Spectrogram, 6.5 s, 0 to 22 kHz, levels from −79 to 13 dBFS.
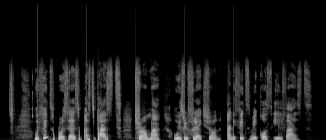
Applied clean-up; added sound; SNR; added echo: none; none; none; none.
